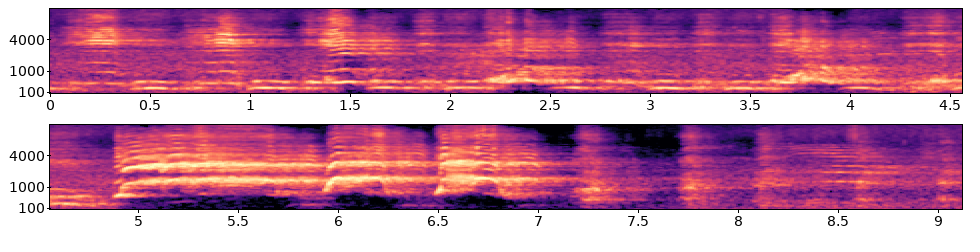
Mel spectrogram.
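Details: Chimpanzee barking at Tennoji Zoo, a call used to threaten others, claim territory or react to the opposite sex; steady hooting notes repeat quickly for about five seconds, then rise into loud, high screaming calls amid visitors' voices.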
